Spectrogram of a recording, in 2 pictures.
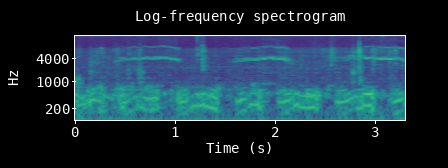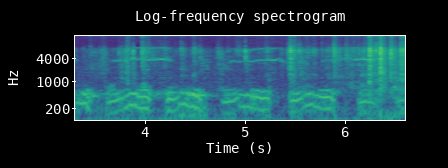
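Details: Nest-building pigeons preparing to lay eggs, cooing in a throaty, rolling phrase repeated roughly every second, with thin high whistles overhead and a constant low hum.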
